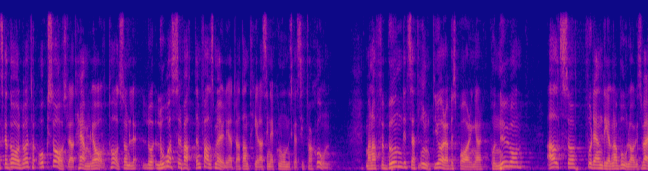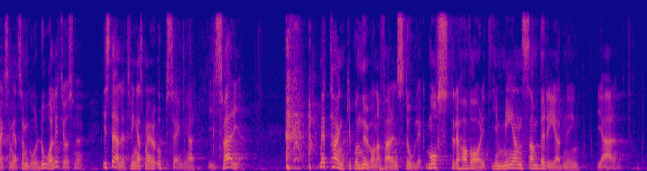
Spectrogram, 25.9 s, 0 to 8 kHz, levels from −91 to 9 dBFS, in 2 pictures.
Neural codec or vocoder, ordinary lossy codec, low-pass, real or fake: vocoder, 22.05 kHz, 80 mel bands, WaveNeXt; none; 7.2 kHz; fake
